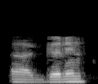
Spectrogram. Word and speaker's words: Godin: And then Bailey is spelled B-A-I-L-E-Y. – Yep. – What's your last name, Bailey? – Gooden, G-O-D-I-N.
